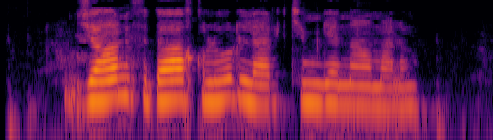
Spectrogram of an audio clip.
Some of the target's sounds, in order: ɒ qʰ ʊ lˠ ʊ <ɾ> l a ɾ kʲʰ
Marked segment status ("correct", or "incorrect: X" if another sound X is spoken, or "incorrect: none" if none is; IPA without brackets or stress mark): correct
